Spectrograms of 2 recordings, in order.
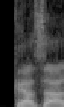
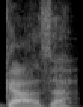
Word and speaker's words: casa: Ah, casà non, c'est càsa !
